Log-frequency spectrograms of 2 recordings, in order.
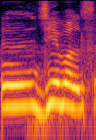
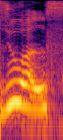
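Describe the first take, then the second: First: The word begins with a 'jev' sound. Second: The word begins with a 'joo' sound. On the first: The speaker calls it wrong. "ना कि जेवल्स, ऐसे नहीं बोलेंगे" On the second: The speaker calls it right. "इसको pronounce करेंगे जूअल्स"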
